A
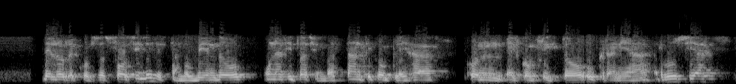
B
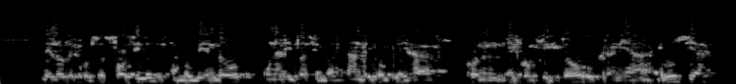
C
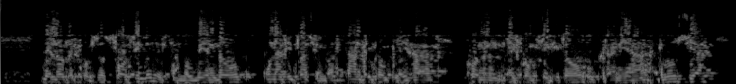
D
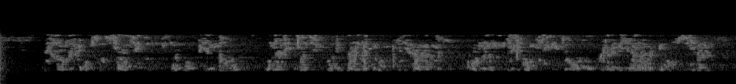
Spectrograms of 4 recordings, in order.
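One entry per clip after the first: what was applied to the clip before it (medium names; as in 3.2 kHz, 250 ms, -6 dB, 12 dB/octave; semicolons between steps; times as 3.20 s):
expander on every frequency bin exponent 3; swell ahead of each attack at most 24 dB/s; trim -1.5 dB
spectrum-flattening compressor 4:1; trim +4 dB
coarse spectral quantiser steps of 30 dB; brick-wall FIR band-pass 670–4000 Hz; two-slope reverb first 0.25 s, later 3 s, from -18 dB, DRR 1.5 dB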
